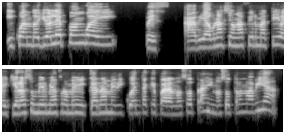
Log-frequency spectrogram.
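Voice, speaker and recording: Higher-pitched woman with a Costa Chica accent. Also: fast, no echo. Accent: Costa Chica Mexican Spanish. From Costa Chica, Mexico. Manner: animated, acts out remembered dialogue. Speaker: interview guest, activist. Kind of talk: personal storytelling in conversation.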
